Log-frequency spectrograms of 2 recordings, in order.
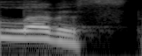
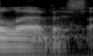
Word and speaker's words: Levis: His name is Will Levis, the quarterback from the University of Kentucky. – Will Levis. I always want to call him Will Levi's. I never say his name right.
